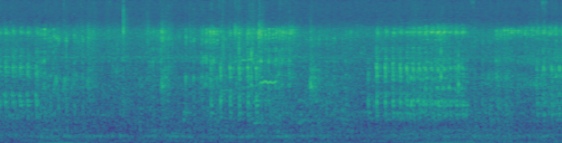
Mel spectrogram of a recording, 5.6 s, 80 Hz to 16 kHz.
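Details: Baby capybaras crowding around their mother to nurse at Nasu Animal Kingdom, Japan, recorded 4 July 2014; rapid buzzy clicking bursts, like a purring rattle, come in short overlapping runs over a steady low mechanical hum.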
